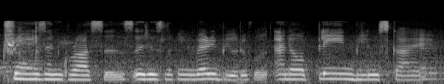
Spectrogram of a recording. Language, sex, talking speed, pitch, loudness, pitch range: English, female, 190 wpm, 230 Hz, -16 LUFS, 215-240 Hz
